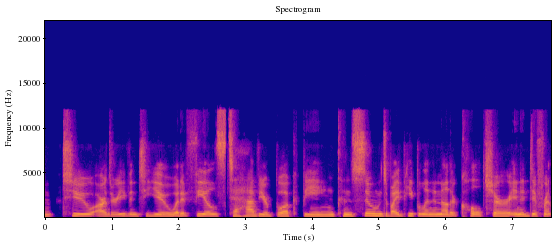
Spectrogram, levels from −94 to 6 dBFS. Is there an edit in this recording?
yes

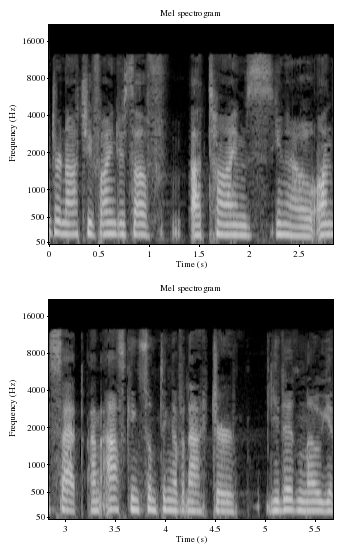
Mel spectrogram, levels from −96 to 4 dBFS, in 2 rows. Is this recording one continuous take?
no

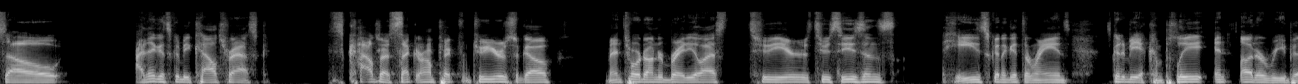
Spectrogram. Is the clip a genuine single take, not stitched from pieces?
yes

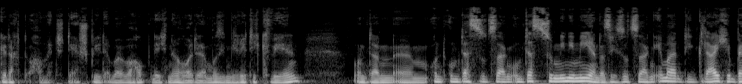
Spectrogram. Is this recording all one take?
yes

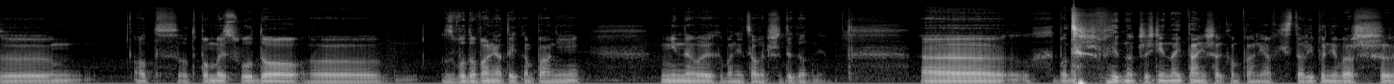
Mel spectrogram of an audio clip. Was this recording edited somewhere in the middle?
no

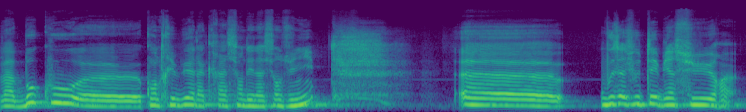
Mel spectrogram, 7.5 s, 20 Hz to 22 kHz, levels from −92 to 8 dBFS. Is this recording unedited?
yes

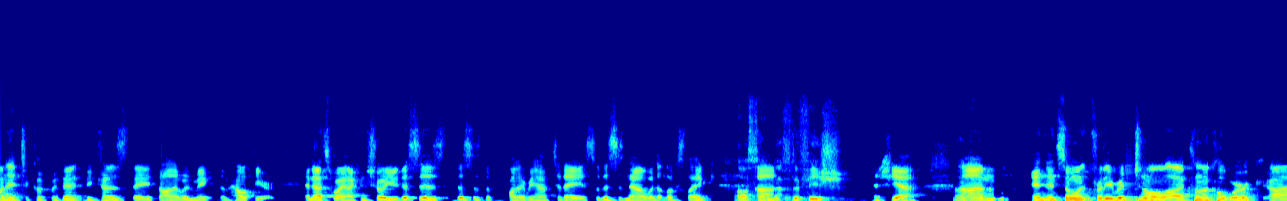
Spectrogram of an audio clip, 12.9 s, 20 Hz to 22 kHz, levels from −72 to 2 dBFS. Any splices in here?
yes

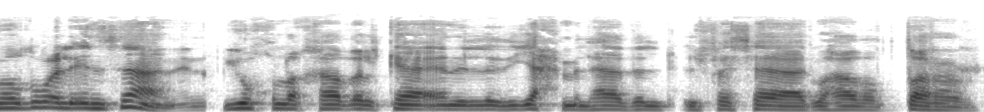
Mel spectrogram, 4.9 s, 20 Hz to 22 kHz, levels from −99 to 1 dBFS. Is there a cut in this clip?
yes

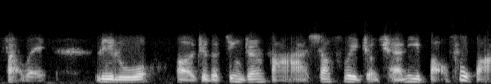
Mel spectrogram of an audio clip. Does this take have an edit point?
no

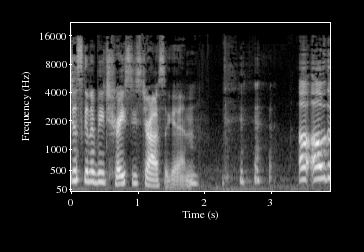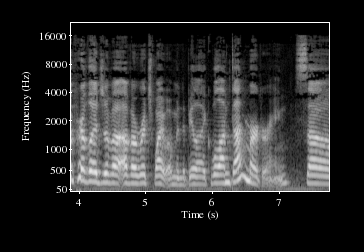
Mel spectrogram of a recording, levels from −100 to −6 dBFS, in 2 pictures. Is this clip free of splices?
yes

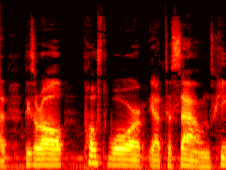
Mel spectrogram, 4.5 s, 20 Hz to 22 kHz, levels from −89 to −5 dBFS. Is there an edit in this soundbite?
yes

